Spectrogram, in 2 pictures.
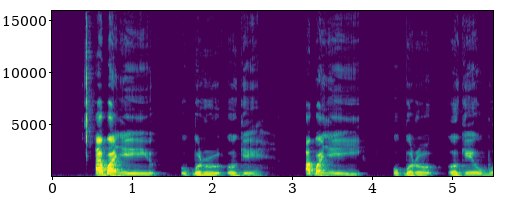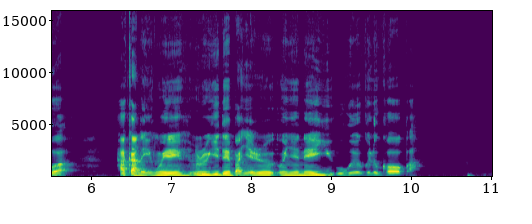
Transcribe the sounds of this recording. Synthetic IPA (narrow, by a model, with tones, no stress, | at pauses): a˦ɡ͡ba˨ɲe˨˦ | k͡pɾ | a˦ɡ͡ba˨ɲe˨ji˨ | ʊ˦k͡pʊ˦ɾʊ˦o˦ɡe˨ʊ˦ɡ͡bu˦˨a̰˨ | ha˦ka˨n˨i˨ŋʷe˦n̩˦ɾu˦ɡi˦de˦ba˨ɲe˦ɾe˦o˦ɲe˦ne˦ji˨ʔu˨ɡe˦o˦ɡo˦lo˦ɡɔ˦ɔ˦k͡pa˨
